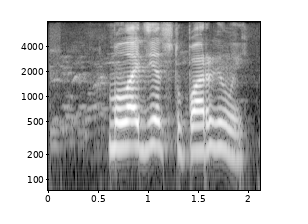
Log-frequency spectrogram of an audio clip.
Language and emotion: Russian, angry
